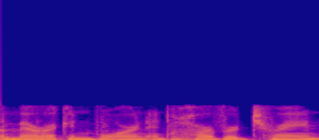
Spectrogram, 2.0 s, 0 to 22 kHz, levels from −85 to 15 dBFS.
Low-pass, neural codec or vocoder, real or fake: 5.4 kHz; vocoder, 44.1 kHz, 80 mel bands, Vocos; fake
